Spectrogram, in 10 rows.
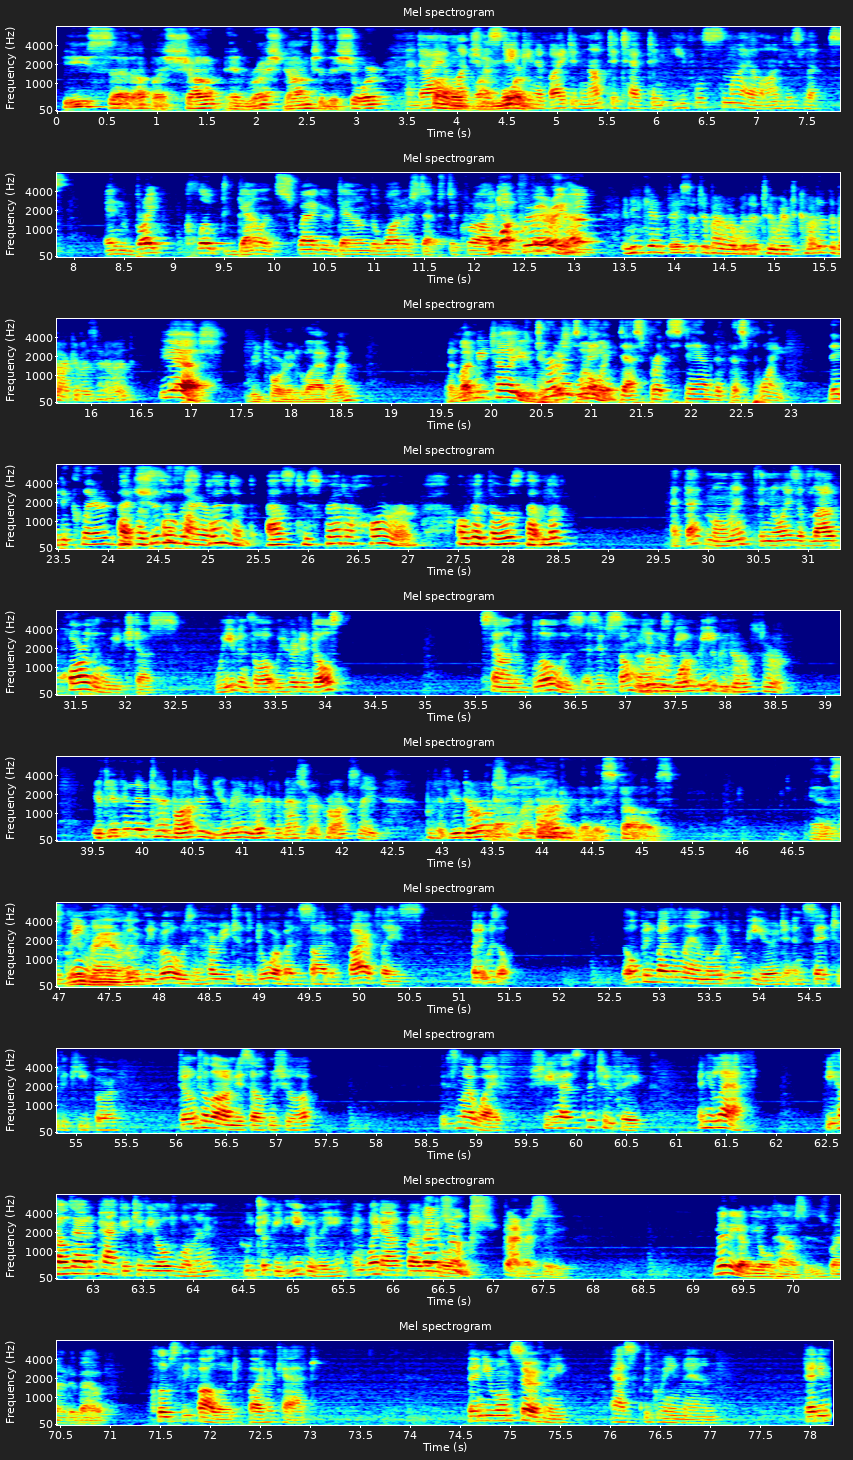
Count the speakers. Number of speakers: seven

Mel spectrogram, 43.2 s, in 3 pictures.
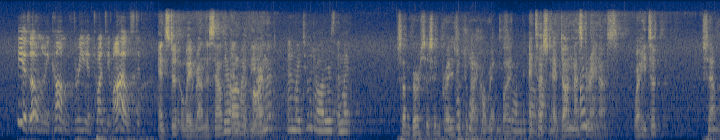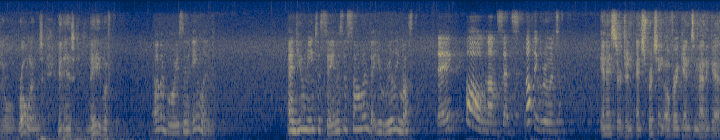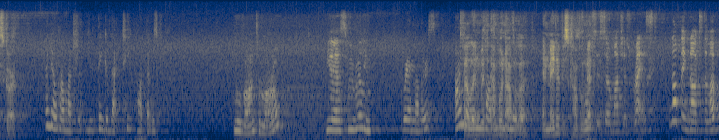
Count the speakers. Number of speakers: five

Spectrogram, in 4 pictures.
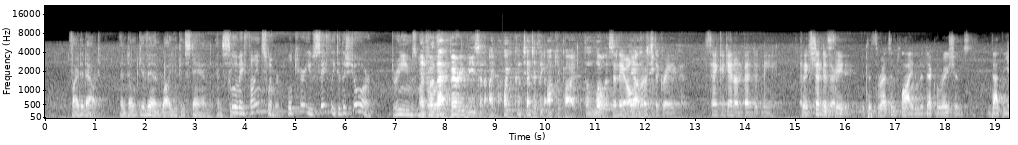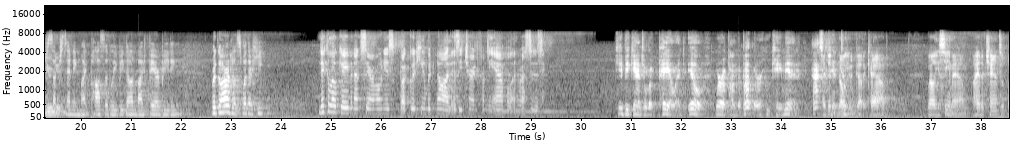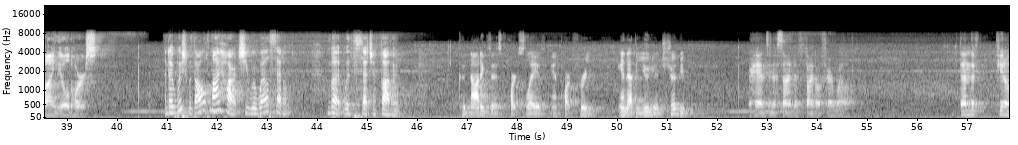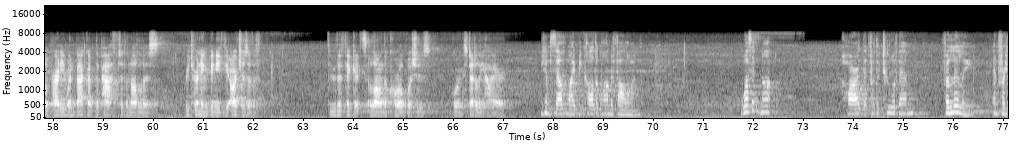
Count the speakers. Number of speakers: ten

